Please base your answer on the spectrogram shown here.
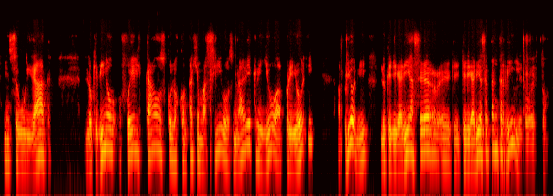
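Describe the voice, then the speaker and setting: A man's voice: medium pitch, darkish tone, breathy edge, muffled recording. An actor playing a male professor guest who argues insistently, repeating himself and politely interrupting, in a radio drama.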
